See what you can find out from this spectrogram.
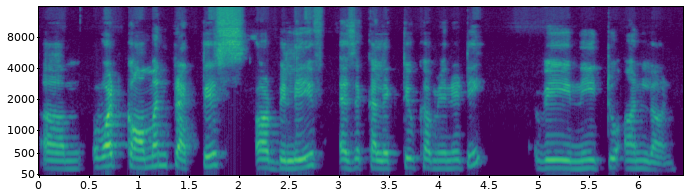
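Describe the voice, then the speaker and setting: Woman podcast host, slightly low voice. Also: steady tone, a little slow, a little mellow. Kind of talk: moderating a panel discussion.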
